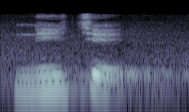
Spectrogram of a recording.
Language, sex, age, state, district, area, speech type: Hindi, male, 30-45, Madhya Pradesh, Hoshangabad, rural, read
